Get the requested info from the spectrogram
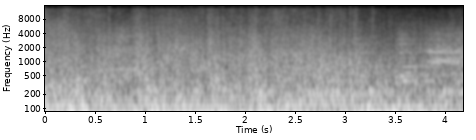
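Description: A loud, sustained magical-blast explosion sound effect with a heavy deep low end, starting suddenly and holding steady, laid over dramatic score music.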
